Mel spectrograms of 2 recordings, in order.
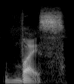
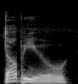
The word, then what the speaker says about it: Weiss: However, I'm pronouncing it the German way because it's spelled W-E-I-S-S, and German, a W is pronounced like a V.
